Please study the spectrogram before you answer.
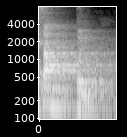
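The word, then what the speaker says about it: سَمْك: Samka, ini pakai sukun di mimnya, samkun. Artinya apa? Langit-langit. Langit itu kalau diibaratkan langit-langit atau atap, ya. Kalau dibacanya samaka, samakun, itu artinya bukan atap atau langit-langit, tapi artinya ikan. Ikan bahasa Arabnya samakun.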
